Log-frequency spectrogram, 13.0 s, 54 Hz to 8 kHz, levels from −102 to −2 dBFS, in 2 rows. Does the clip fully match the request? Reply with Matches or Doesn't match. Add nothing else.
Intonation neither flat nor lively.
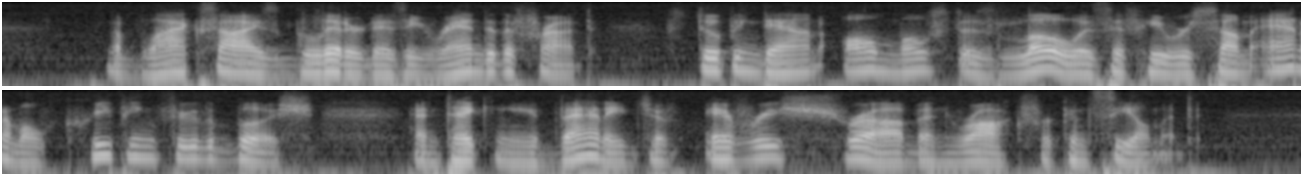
Matches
